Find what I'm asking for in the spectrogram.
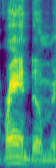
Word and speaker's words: RNDM: Lastly, I would say 2015's record for me, Random, it's spelled R-N-D-M,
